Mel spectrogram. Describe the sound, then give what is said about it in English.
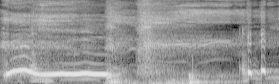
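A voice imitates gasping for air after running back winded to an apartment door: a drawn-out, wheezy whine of breath, then a few harsh, breathy gulps and short catches, loud, with no words. “And I stopped at the door, put my hand on the door to gasp for air.”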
